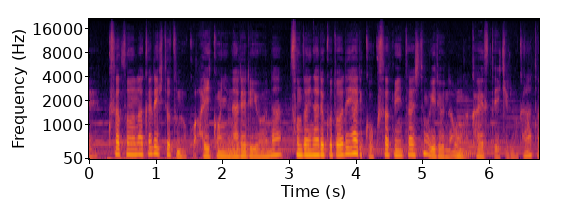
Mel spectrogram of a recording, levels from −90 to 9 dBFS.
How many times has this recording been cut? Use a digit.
0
